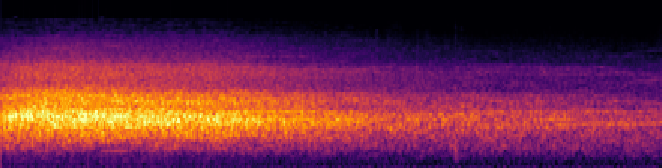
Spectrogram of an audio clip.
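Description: Large concert crowd cheering, loudest at the start and dying down over a few seconds.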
